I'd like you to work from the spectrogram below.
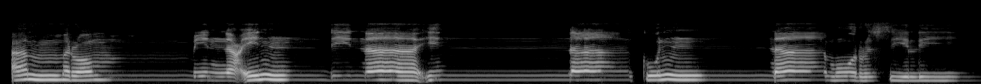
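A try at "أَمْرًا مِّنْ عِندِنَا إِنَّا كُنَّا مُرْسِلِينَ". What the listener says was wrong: Untuk nun yang pertama, Afwan, kurang panjang ya masih ya. bukan dua. Indina, indina, inna, kunna. Oh, ini bukan matopi, ada alisnya di atas ini.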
